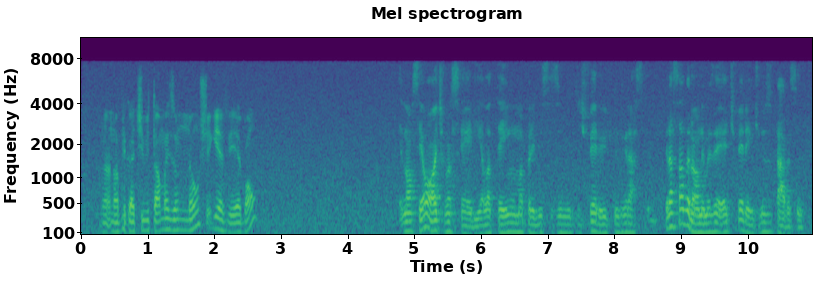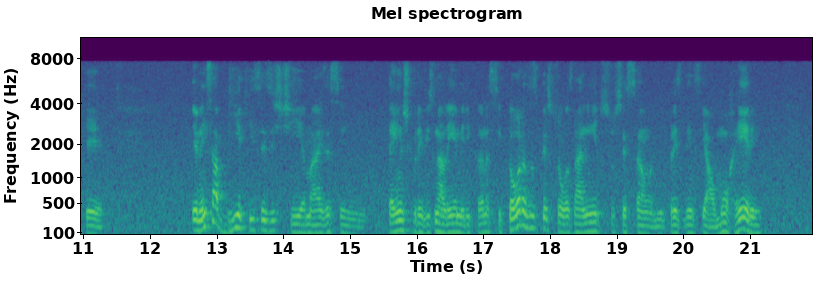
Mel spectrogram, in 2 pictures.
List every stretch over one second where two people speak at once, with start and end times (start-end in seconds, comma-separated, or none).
none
